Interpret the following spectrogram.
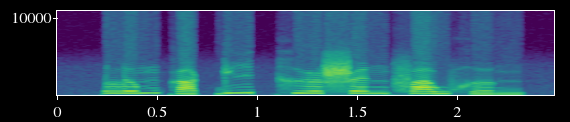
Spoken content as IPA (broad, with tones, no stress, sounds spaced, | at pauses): l ə˧˥ m k a˨˩ k̚ j i˦˥ t̚ x ɨ˧ ə̯ ʂ ɛ˧ ŋ f a˧ w x ə˨˩ ŋ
